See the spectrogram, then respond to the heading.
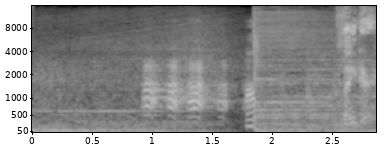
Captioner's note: laughs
